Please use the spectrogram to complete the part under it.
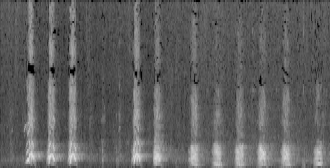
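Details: Puppies at play giving a quick series of high, sharp yips and barks, a dozen or so in about six seconds, coming in uneven bursts with short pauses.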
